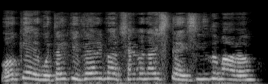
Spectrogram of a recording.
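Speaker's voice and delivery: very high, cheery put-on Eastern European accent; mock agent signing off brightly in an Eastern European accent; hammed-up Eastern European accent, very high; bad Eastern European accent. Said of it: "really bad Indian and Eastern European accent".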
